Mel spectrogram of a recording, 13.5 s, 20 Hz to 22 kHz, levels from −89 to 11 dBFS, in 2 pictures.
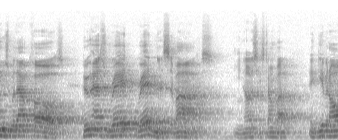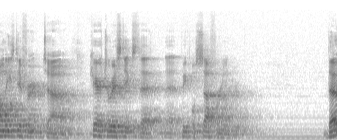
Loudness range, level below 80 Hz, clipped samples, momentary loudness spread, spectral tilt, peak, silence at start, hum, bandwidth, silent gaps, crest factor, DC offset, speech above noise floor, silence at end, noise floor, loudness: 8 LU; -66 dBFS; under 0.1%; 14 LU; -4.5 dB/octave; -10 dBFS; 0 s; 60 Hz at -60 dBFS; 16.5 kHz; none; 22 dB; under 0.1%; 27 dB; 0 s; -58 dBFS; -31 LUFS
